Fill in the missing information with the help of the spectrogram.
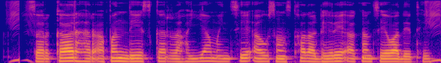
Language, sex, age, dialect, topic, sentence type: Chhattisgarhi, male, 18-24, Northern/Bhandar, banking, statement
